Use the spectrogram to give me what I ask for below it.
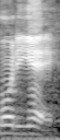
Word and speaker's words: Mortier: Because there's an E in it, not an A. Well, that's how it's pronounced, Mortier. Yeah, it's you're right.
